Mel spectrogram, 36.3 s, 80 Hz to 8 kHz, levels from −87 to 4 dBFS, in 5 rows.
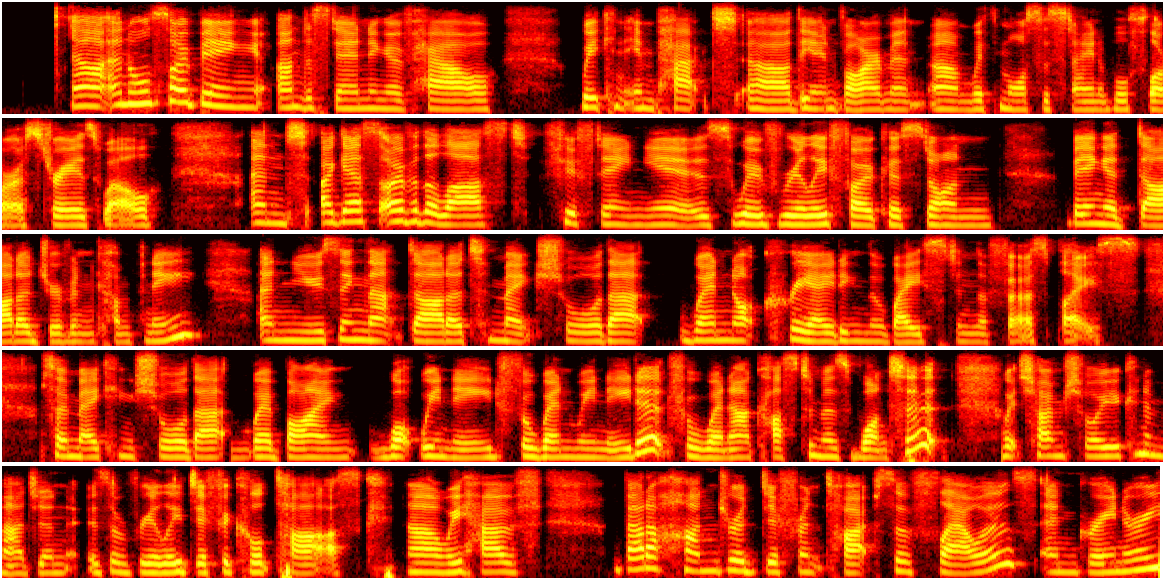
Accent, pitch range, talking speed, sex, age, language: Australian, 175-205 Hz, 155 wpm, female, 20-39, English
